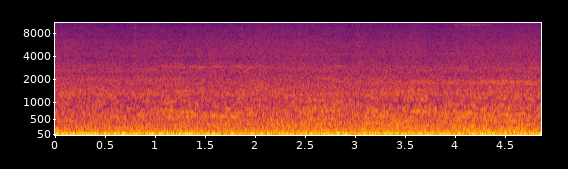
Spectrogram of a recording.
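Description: Busy street ambience at a bus stand: a steady rumble of vehicle engines and traffic, with people talking in the background.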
